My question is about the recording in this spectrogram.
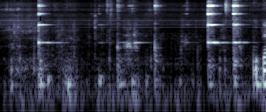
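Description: Metal spoon clinking against a dish a few times, with short ringing tones. The two loudest clinks come close together near the end, over faint chewing.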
